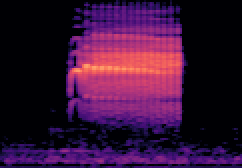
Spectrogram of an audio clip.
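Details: A single Ruby-cheeked sunbird trill: a sharp high note opens a rapid, even run of about sixteen pulses lasting under a second, on a fairly quiet background.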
